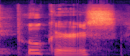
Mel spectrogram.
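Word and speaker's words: Puchers: I was just going to say it's Pookers and it's P U C H E R S.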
